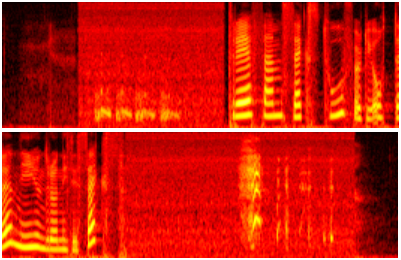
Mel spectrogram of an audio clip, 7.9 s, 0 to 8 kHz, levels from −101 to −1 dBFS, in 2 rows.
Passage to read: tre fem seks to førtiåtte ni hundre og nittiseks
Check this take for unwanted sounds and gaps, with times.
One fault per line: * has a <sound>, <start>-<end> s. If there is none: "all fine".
* has a laugh, 0.9-1.8 s
* has a laugh, 6.3-7.3 s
